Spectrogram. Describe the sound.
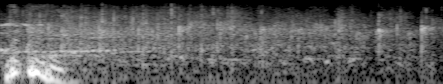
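Steady applause from an audience for a man who brought the speaker a bottle of water, a dense wash of clapping that holds at a fairly even level throughout, with a brief low voice-like burst at the very start.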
